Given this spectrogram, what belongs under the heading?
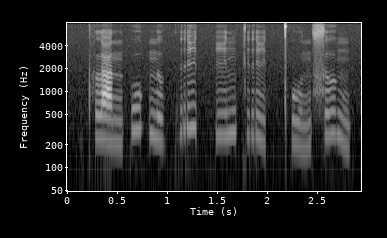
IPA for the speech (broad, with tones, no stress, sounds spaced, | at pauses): pʰ l a˨˩ n p u˥˩ ʔ n ɯ˨˩ k̚ r i˥˩ t̚ ʔ i˦˥ n k r i˨˩ t̚ pʰ u˩˦ n s ɯ˥˩ ŋ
